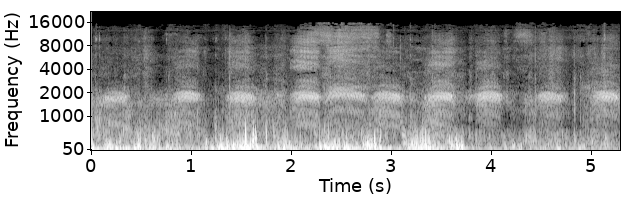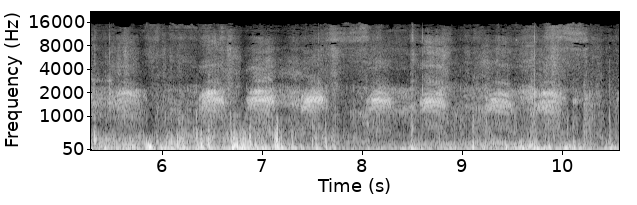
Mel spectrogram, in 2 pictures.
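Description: A bird calling over and over in short, evenly spaced notes, about two a second. A low rumbling noise underneath is the loudest sound for the first four seconds or so, then fades.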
